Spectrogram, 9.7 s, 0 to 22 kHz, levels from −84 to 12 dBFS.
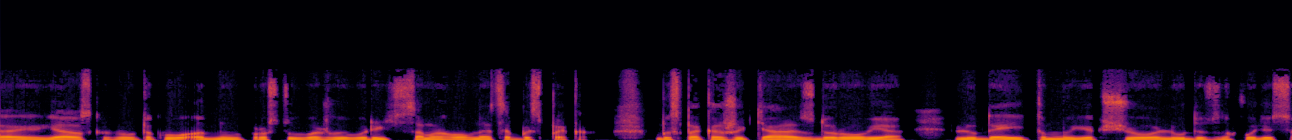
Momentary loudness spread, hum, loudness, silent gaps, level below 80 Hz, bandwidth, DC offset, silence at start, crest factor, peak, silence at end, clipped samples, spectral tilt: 8 LU; none; -18 LUFS; none; -54 dBFS; 11 kHz; under 0.1%; 0 s; 12 dB; -6 dBFS; 0 s; under 0.1%; -7 dB/octave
